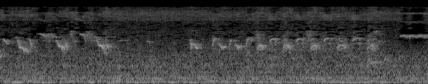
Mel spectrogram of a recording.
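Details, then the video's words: Oriental magpie-robin singing in a fast rolling style: a quick run of short, sweet whistled notes at a fairly high pitch, repeated in rapid succession over a steady background hiss. "Kacer roll speed"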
